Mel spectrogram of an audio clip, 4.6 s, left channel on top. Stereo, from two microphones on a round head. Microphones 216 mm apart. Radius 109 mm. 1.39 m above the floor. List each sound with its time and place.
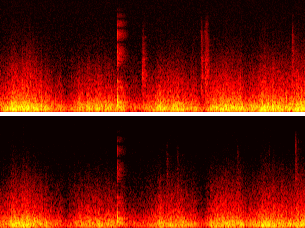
1.8 s a snare drum: 20° left (ahead or behind)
